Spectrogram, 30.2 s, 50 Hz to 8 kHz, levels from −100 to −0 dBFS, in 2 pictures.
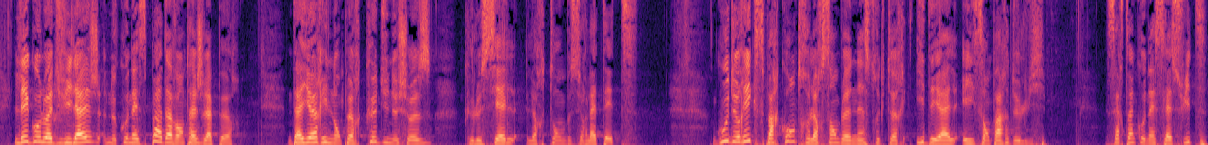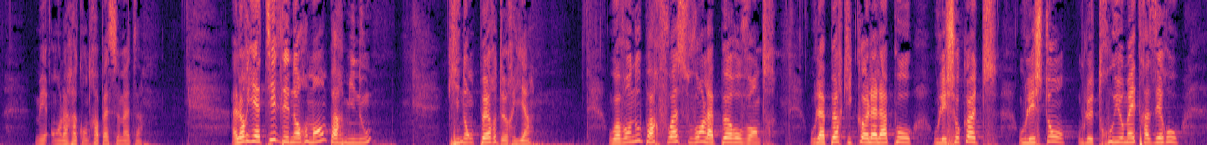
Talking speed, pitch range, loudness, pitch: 175 wpm, 190-245 Hz, -21 LUFS, 215 Hz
